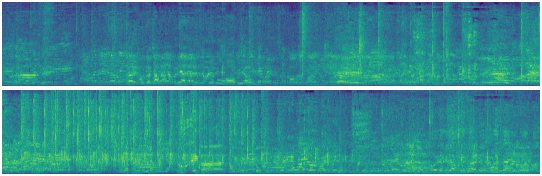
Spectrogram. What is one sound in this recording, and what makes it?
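A crowd of men and women chatters and calls out loudly outdoors.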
